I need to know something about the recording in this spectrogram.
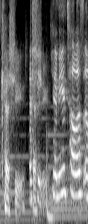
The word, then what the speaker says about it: Keshi: pronounce your name correctly it's pronounced Keshe can you tell us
